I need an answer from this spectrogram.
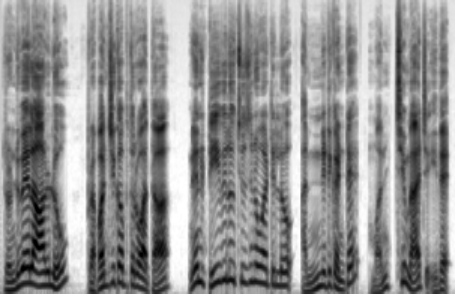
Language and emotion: Telugu, happy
